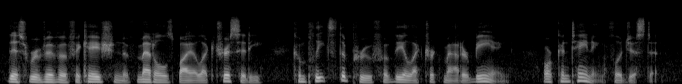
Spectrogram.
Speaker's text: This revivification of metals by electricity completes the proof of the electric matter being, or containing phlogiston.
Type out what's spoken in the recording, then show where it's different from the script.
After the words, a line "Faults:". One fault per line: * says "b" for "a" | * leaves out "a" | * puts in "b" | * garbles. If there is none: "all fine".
This revivification of metals by electricity completes the proof of the electric matter being, or containing phlogiston.
Faults:
all fine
